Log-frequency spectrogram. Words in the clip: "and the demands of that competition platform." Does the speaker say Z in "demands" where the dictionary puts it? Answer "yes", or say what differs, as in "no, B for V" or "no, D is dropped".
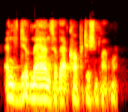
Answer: yes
